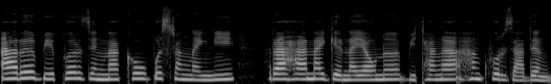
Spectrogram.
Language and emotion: Bodo, neutral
